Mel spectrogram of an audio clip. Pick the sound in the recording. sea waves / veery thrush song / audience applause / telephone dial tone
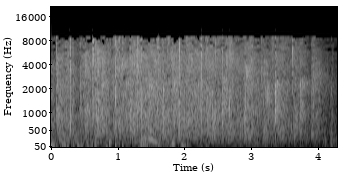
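audience applause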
